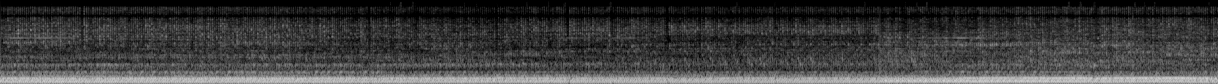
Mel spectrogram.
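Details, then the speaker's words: Freshly rebuilt Triumph TR6 six, head shaved 60 thou (about 8.4–8.5:1 compression), after first start, warmed up, chokes off, distributor slightly adjusted: smooth, even idle with a steady low hum and slight late speed lift; normal warm idle. "So she runs well. It was tricky in the beginning when there was no when it was cold, but now it is but once it warmed up and I turned the chokes off, it's running pretty well."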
